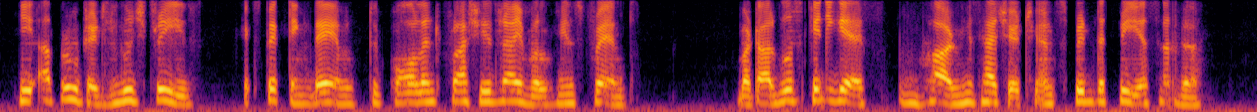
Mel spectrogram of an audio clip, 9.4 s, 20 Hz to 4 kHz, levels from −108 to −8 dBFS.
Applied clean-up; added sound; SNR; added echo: neural diffusion model UNIVERSE++.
